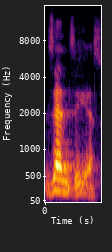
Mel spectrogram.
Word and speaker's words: Zenzius: how do you say your last name zenzius zenzius okay I knew I was gonna get it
